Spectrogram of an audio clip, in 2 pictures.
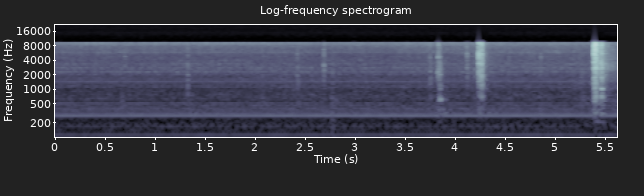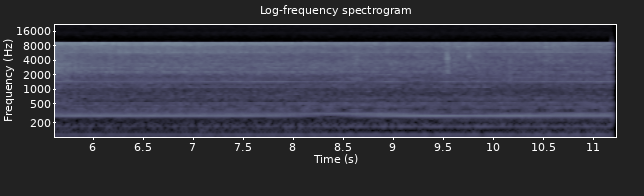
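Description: Three sharp plastic clicks a few seconds in, the last the loudest and doubled: a toy pump-action gun being racked. A steady low hum runs underneath.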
